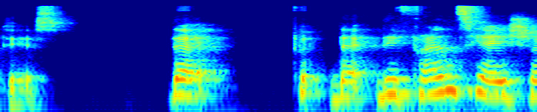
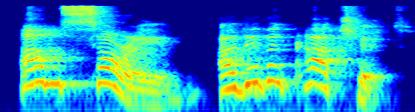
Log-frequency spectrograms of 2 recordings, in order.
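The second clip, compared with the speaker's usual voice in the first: polite apology, pitched up; 9 semitones higher than usual. Shown as a demonstration. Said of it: "is the other word".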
